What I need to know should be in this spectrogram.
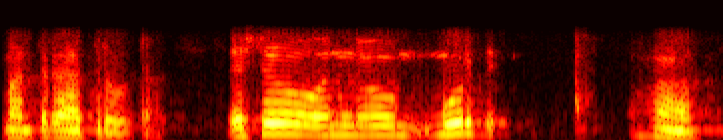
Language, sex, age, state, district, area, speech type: Kannada, male, 30-45, Karnataka, Bangalore Rural, rural, conversation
